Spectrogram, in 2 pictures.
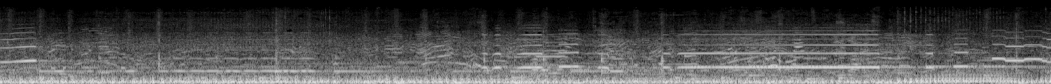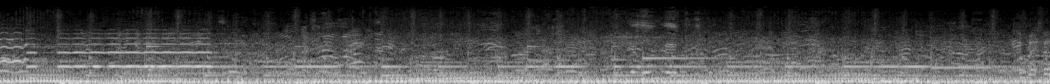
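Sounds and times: crowd voices: 0:00.0 - 0:21.0.

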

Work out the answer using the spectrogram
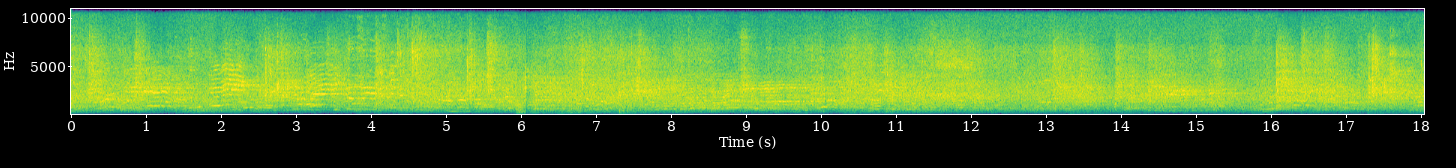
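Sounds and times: spectators and players calling out: 0:00.0 - 0:18.0
knocks on rink boards: 0:04.0 - 0:09.1, 0:15.9 - 0:18.0.

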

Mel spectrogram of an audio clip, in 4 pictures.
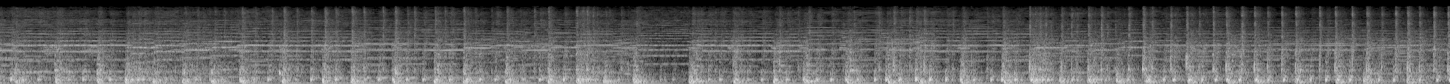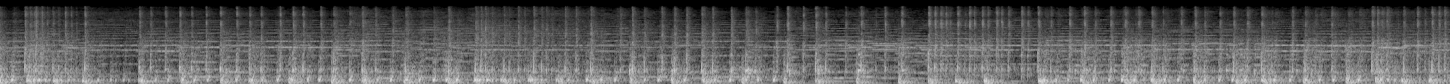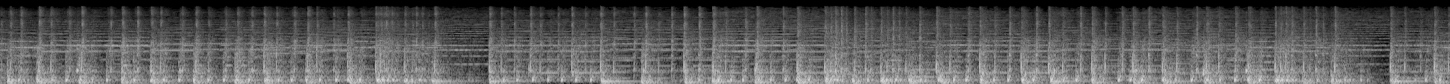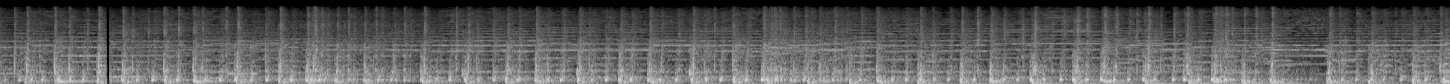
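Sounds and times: bagpipes playing over drone: 0:00.0 - 0:58.0
snare drums beating: 0:00.0 - 0:58.0.

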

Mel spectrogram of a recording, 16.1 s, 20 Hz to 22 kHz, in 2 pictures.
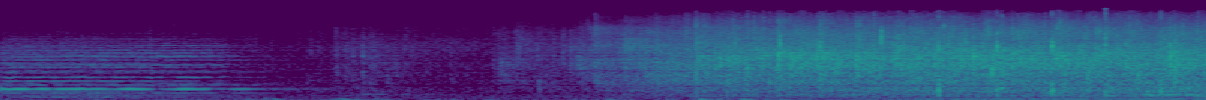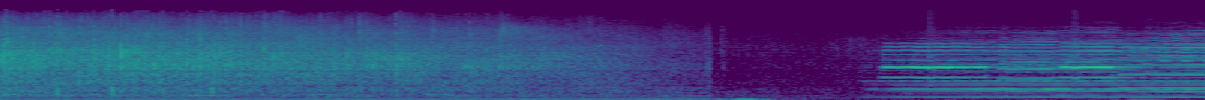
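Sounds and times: audience applauding: 0:03.3 - 0:12.8.

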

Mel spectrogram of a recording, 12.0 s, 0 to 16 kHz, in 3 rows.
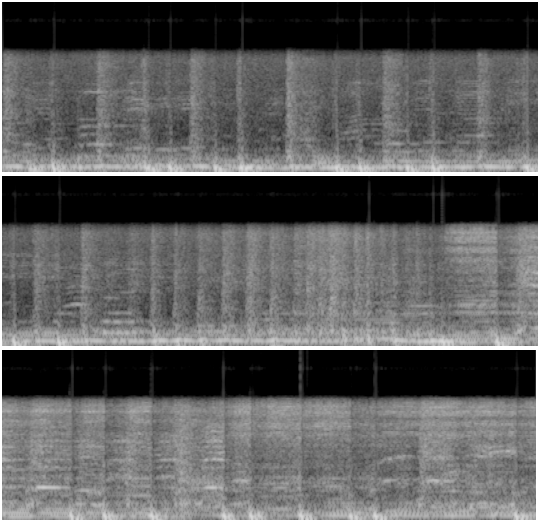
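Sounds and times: drums: 0:00.0 - 0:12.0
live hard rock band playing: 0:00.0 - 0:12.0.

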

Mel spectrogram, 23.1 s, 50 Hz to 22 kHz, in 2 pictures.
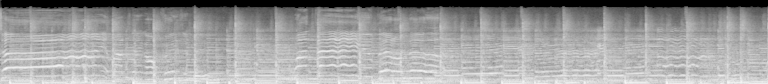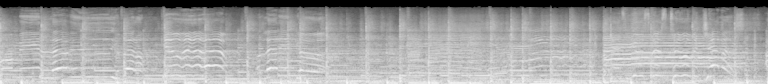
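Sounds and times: blues band playing: 0:00.0 - 0:23.0
electric guitar lead: 0:00.0 - 0:23.0.

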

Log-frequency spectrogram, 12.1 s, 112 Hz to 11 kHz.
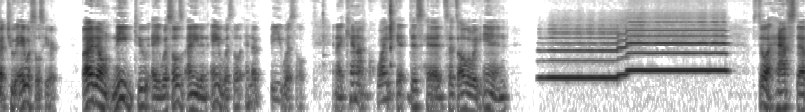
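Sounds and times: tin whistle held notes: 0:08.1 - 0:11.0.

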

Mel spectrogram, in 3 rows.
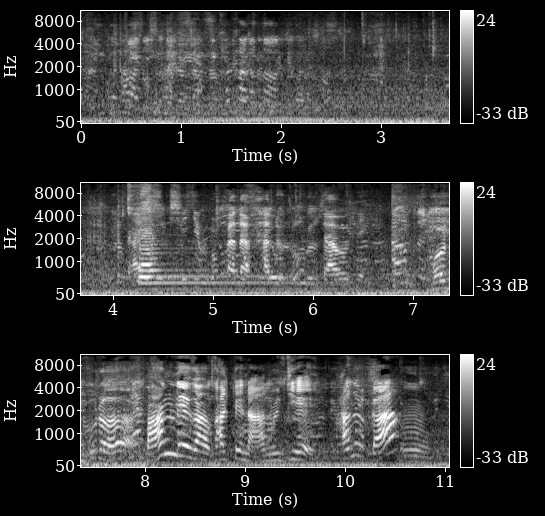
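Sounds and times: bus interior rumble: 0:00.0 - 0:11.0
faint passenger talk: 0:00.0 - 0:11.0.

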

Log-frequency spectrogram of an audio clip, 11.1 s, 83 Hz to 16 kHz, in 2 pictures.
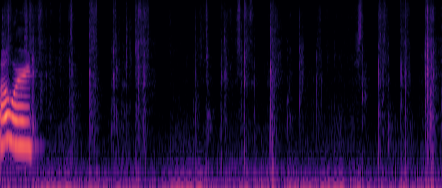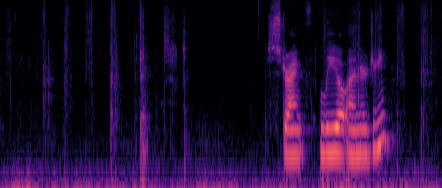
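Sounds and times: cards shuffling: 0:00.3 - 0:08.0, 0:09.9 - 0:11.0.

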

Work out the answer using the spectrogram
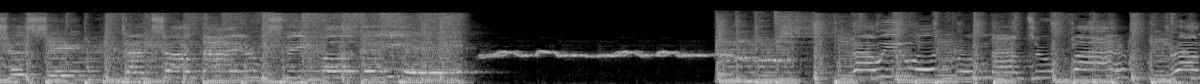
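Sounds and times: rock band playing: 0:00.0 - 0:04.7, 0:07.2 - 0:12.0
whistled melody: 0:04.7 - 0:08.1.

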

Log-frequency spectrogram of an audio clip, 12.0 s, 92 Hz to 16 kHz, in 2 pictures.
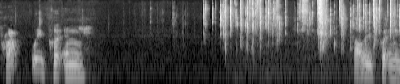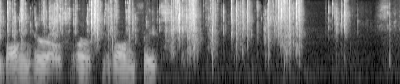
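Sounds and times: foil wrapper crinkling and tearing: 0:03.0 - 0:12.0.

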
